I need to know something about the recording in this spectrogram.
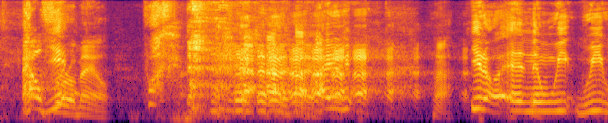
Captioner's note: laughter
